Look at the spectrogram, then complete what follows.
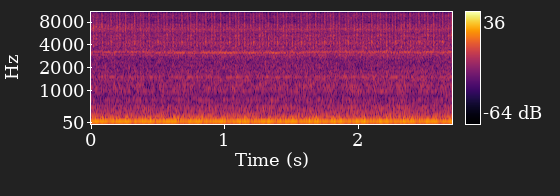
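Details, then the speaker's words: Ford F-150, engine running well and warm at idle: thin high singing tone over the idle with constant pitch; alternator whine, possibly a bad diode, unconfirmed. "I don't know if you can hear the alternator it is singing a little bit now very possible it could have a bad diode or something"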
